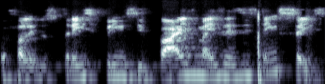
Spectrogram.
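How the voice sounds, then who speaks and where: This is a man speaking. His pitch is fairly high. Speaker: teacher. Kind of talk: lecture. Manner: fast; casual, informal.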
